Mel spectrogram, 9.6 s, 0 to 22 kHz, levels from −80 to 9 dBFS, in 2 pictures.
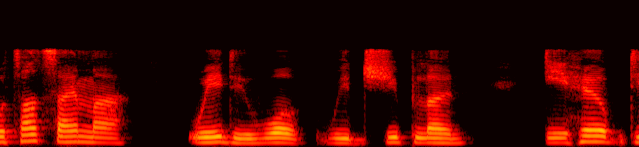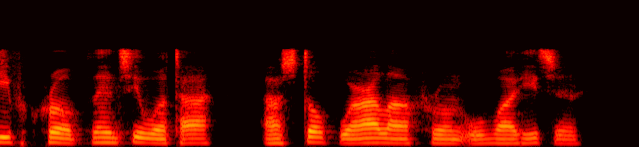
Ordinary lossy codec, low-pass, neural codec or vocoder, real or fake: none; 5.4 kHz; codec, 16 kHz, 0.5 kbps, X-Codec, WavLM features, trained on Multilingual LibriSpeech; fake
